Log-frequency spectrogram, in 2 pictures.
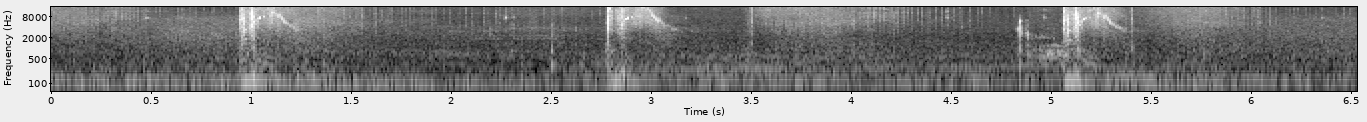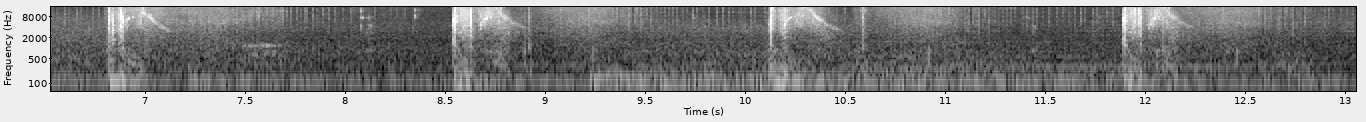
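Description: A bow twangs sharply as arrows are loosed, about every two seconds.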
